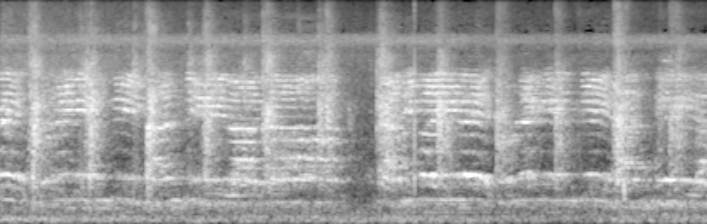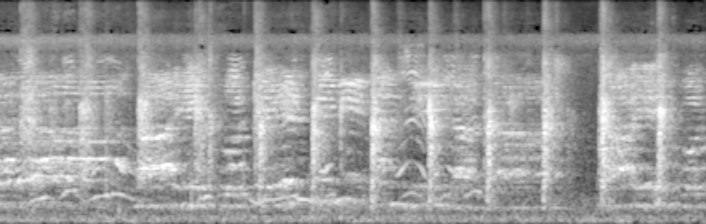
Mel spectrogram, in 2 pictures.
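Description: A song with singing voices over a steady sharp beat of about two strokes a second, with a brief dip about three and a half seconds in.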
